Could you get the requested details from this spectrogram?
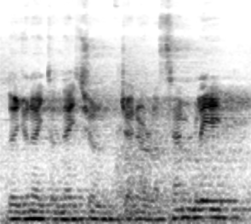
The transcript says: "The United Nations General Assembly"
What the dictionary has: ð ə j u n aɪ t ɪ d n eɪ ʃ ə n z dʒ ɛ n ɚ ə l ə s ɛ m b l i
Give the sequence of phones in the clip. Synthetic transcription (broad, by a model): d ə j u n aɪ t ɪ d n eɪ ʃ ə n dʒ ɛ n ɚ ə l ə s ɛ m b l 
